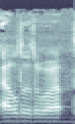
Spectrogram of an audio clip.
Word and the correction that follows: Alderweireld: Toby Alderweireld.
